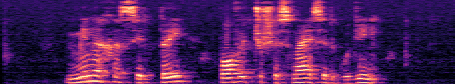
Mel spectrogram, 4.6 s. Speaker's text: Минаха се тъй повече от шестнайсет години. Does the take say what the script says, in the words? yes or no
no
